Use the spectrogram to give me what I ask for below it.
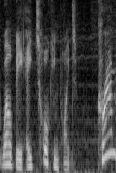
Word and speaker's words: Crambe: Cram is spelled C R A M be E, which in any local dialect should be CRM. Apparently, some of the locals prefer to say this as Crom, which sounds a lot more sophisticated.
